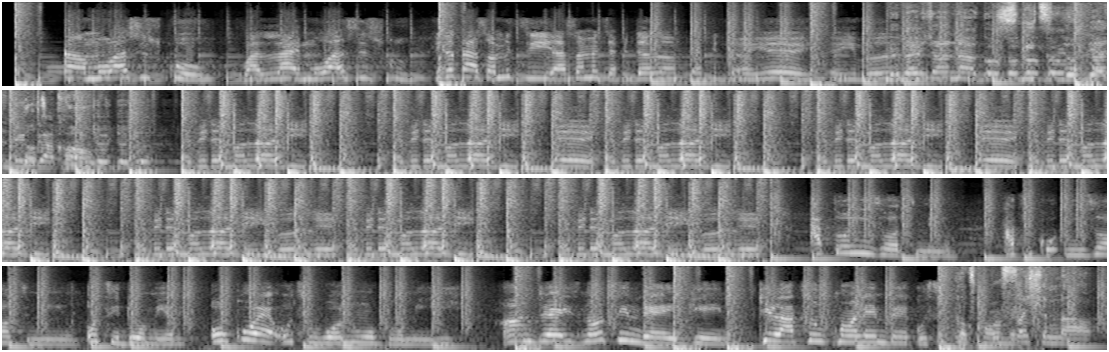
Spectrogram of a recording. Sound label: Professional Beat, Ileke Beat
